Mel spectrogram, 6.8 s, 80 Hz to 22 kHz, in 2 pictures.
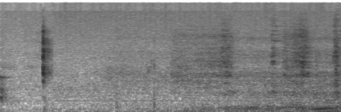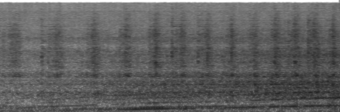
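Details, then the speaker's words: Homemade electric kart on a 24V 300W 2750 rpm brushed motor, about 15 mph top speed, test run after centring wheels on new spacers: faint rasping hum climbing with speed and a building rhythmic shake from runout of poor-quality wheel rims. "yeah so I can see the Sun run out on the tire itself on the outer part of the wheel so it's just down to the quality of the wheels really but it definitely run a lot faster there before it start to shake"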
